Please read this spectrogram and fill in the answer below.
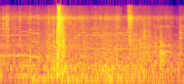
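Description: A sharp bang about three-quarters of a second in, then a lighter knock near the end, heard from inside a car over steady road rumble as it swerves onto the verge to avoid an oncoming car.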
